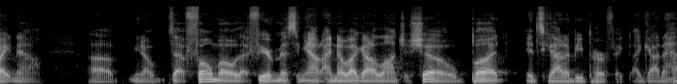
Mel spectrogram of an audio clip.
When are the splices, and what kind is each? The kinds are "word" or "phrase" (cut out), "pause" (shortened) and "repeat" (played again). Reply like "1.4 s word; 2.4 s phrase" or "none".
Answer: 1.7 s word; 5.2 s pause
